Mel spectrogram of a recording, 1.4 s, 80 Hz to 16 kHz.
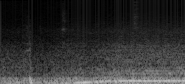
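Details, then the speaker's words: Ford F-150, Coyote 5.0L V8, 149,000 miles, under load on the road: the engine note jumps, then climbs smoothly as the transmission kicks down into passing gear and pulls; clean downshift with no slipping or flare. Shifts under load are slightly rough. "Robert really doesn't shift that bad under load it's a little rough but hardly at all and we'll see how passing gear works all right"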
